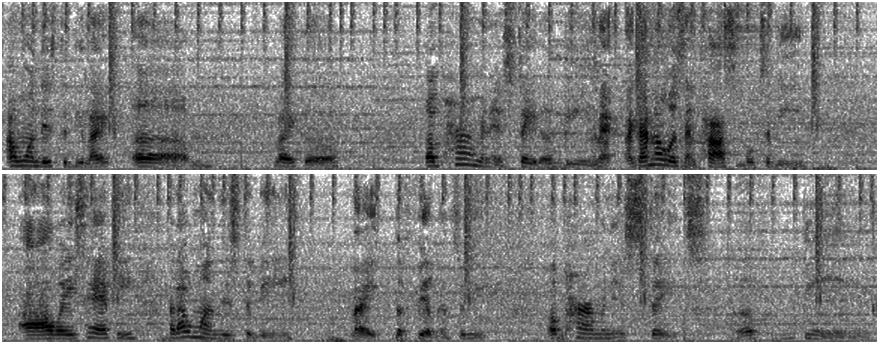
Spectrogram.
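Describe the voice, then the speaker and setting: Woman in her twenties, casual get-ready-with-me chat, lively pitch, faint music behind. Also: unhurried, low-quality recording. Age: 20s. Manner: rambling, thinks aloud with many restarts and "like". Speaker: beauty vlogger. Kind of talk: casual chit-chat while doing makeup.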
